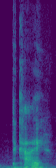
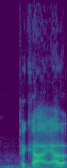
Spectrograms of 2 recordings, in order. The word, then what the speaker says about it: Pichai: So from a note from Google and Alphabet CEO Sundar Pikai? Pichai. I don't want to Pichai. mispronounce that.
